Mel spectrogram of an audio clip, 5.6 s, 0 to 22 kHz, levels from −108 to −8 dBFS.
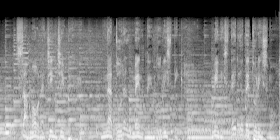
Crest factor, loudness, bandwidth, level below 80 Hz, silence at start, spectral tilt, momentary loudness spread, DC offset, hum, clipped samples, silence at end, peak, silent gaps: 14 dB; -17 LUFS; 12.5 kHz; -24 dBFS; 0 s; -5 dB/octave; 5 LU; under 0.1%; none; under 0.1%; 0 s; -2 dBFS; none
